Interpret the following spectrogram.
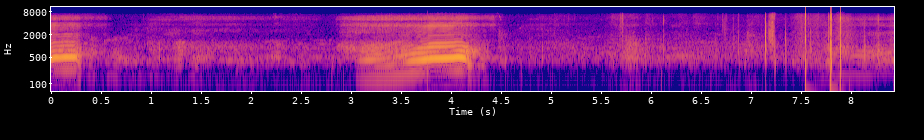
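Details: A loud rattling, rising snore on one breath, with quieter breathing and a few clicks around it; snoring during sleep.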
